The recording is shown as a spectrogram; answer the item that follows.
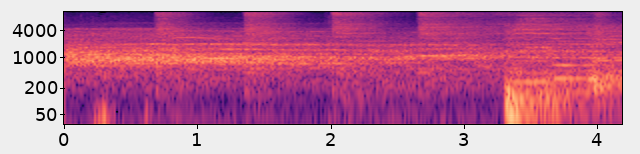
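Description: Live band starting a song over an audience cheering and whooping: four evenly spaced cymbal strokes about two-thirds of a second apart, then the drums and bass come in near the end.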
